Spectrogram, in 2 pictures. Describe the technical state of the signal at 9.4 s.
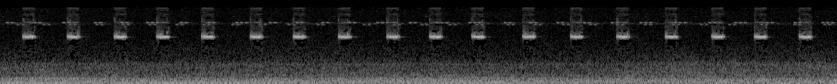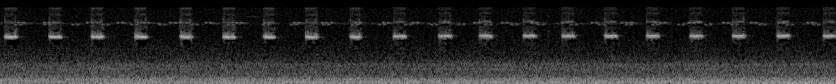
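At 9.4 s the signal is intact, with no fault audible at that point.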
